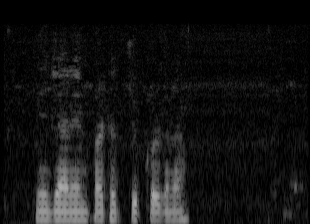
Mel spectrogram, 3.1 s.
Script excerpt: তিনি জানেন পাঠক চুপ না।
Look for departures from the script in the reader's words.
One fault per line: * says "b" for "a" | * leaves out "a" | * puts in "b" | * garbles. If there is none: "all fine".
* puts in "করবে"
